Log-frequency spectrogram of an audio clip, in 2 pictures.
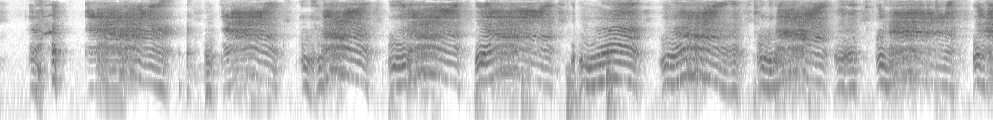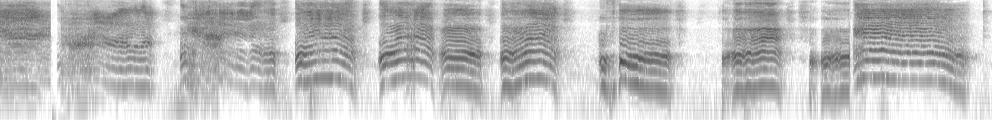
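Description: A newborn cries in repeated, sustained, shrill wails separated by brief pauses for breath.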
